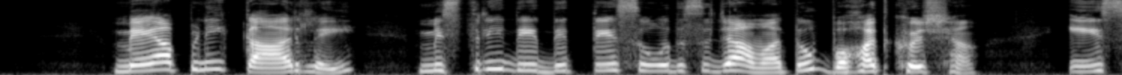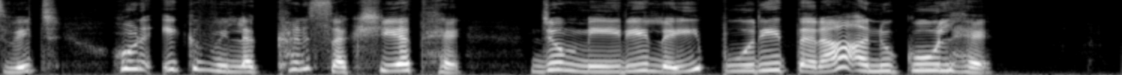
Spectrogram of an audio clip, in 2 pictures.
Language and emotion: Punjabi, happy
